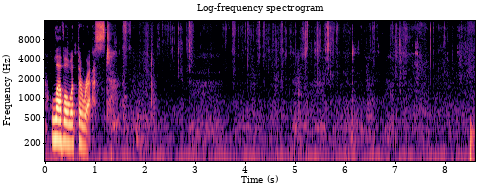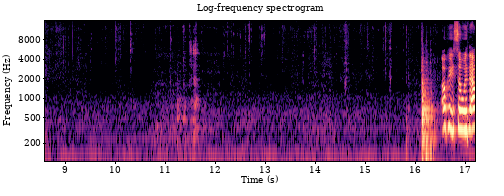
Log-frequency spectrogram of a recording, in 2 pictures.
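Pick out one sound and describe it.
Evergreen branches rustle softly as hands work them into a wreath.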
